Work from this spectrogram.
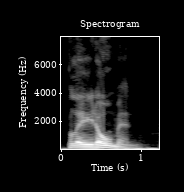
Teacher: en cada caso el acento de la palabra recae sobre la contracción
